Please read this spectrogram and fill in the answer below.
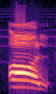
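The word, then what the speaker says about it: all: क्या है A double L क्या पढ़ेगा इसे ऑल देखिए ए के बाद अंतिम में क्या आया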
